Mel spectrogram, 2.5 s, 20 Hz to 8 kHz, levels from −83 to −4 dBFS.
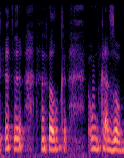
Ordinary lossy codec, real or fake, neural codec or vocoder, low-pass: none; fake; codec, 16 kHz, 6 kbps, DAC; 7.2 kHz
